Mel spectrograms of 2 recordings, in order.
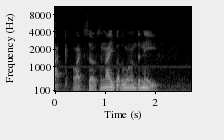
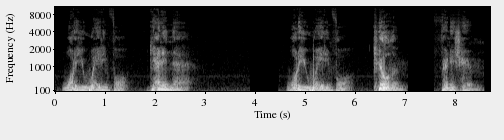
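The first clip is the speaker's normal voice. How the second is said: very loud, goading demonic devil voice; 15 dB louder than usual. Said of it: "sound like the devil / demonic".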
